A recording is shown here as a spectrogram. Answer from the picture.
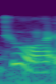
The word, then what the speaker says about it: Tours: Like, you living in Tours, it's like, very nice pronunciation.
